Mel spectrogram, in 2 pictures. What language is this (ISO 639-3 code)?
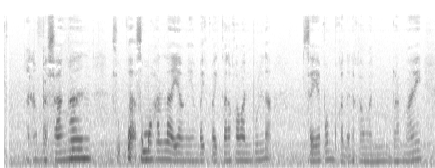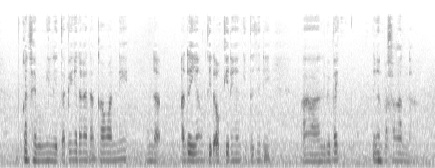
msi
